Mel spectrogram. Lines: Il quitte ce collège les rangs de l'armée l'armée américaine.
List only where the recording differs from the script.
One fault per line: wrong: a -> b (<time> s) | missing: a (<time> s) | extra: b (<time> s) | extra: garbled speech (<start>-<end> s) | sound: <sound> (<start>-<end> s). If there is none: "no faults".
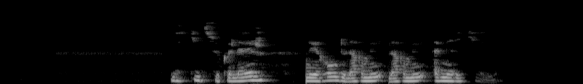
no faults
